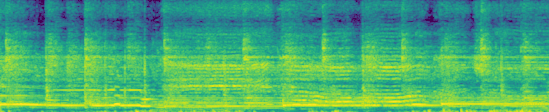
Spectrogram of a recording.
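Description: Background music: a song whose melody line holds long notes that slide in pitch, over a rhythmic beat.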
